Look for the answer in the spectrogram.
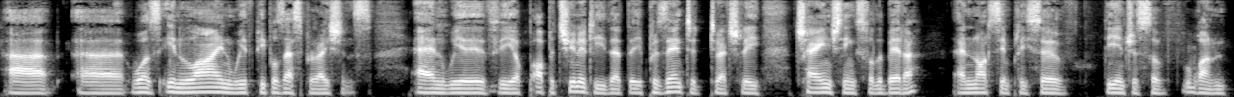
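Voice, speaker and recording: Low-voiced man, slight Papua New Guinean twang. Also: darkish tone, dry recording, studio quality. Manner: thoughtful, halting with fillers, then quick bursts. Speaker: guest. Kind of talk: conversational interview answers.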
